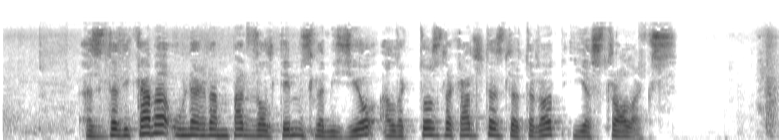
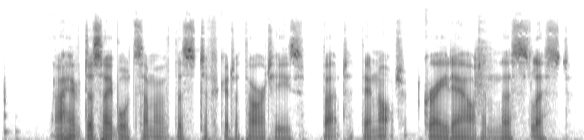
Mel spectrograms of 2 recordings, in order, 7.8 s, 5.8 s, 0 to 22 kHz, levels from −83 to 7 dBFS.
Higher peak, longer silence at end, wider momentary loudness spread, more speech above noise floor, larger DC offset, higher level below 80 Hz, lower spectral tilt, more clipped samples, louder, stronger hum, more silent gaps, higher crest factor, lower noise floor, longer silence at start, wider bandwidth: first, -4 dBFS vs -10 dBFS; second, 0 s vs 0.15 s; about the same, 7 LU vs 9 LU; first, 49 dB vs 22 dB; neither; second, -60 dBFS vs -44 dBFS; first, -4.5 dB/octave vs -3 dB/octave; neither; first, -21 LUFS vs -30 LUFS; neither; neither; about the same, 20 dB vs 22 dB; first, -70 dBFS vs -53 dBFS; first, 0.4 s vs 0.05 s; second, 11.5 kHz vs 15 kHz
